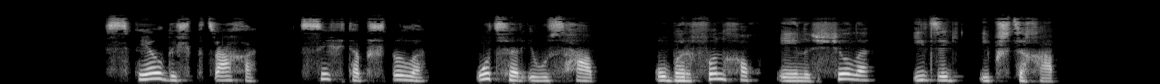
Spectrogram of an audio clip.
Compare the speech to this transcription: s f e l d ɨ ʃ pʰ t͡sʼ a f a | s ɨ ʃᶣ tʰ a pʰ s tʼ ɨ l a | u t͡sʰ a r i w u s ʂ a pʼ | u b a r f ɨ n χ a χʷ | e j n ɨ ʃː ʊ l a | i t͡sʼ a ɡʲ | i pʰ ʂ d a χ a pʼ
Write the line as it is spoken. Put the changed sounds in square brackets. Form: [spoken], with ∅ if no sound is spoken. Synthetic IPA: s f e l d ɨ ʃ pʰ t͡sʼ a [χ] a | s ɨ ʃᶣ tʰ a pʰ [ʂ] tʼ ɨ l a | u t͡sʰ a r i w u s [ħ] a pʼ | u b a r f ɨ n χ a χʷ | e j n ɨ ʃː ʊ l a | i t͡sʼ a ɡʲ | i pʰ ʂ [d͡z] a χ a pʼ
